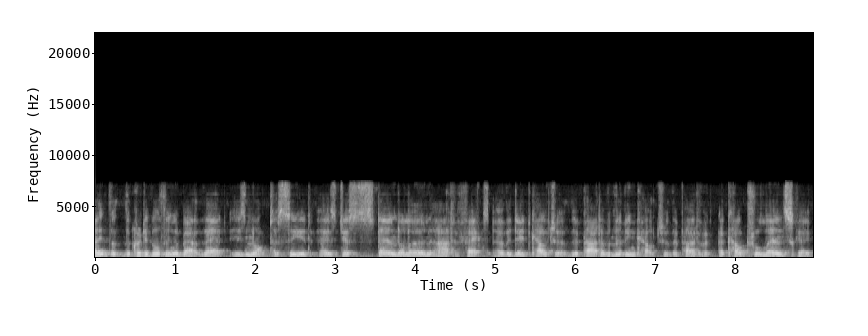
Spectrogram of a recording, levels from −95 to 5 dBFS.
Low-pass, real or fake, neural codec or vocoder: 7.2 kHz; fake; vocoder, 22.05 kHz, 80 mel bands, HiFi-GAN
